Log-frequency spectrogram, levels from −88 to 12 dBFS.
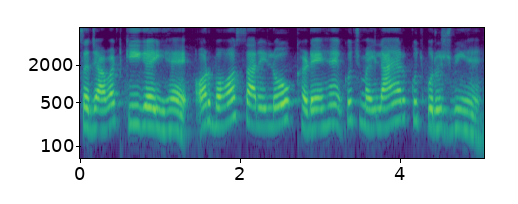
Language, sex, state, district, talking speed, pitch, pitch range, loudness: Hindi, female, Uttar Pradesh, Muzaffarnagar, 190 wpm, 210 Hz, 195-250 Hz, -15 LUFS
